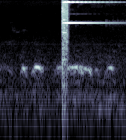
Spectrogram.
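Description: A Morgan or Peace silver dollar coin is given a ping test for sale, producing a sharp, high, bell-like ding after faint low murmurs. Its clear tones ring on and slowly fade over about a second. The clean ring marks the coin as real silver.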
